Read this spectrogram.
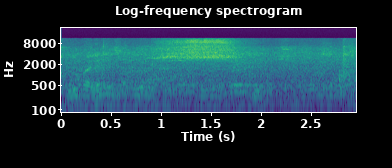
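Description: A board eraser rubs across a whiteboard.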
